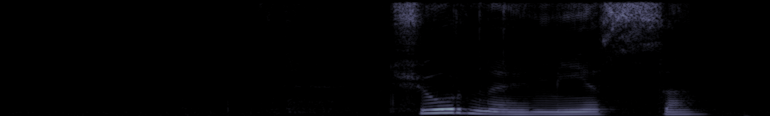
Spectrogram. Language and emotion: Russian, sad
